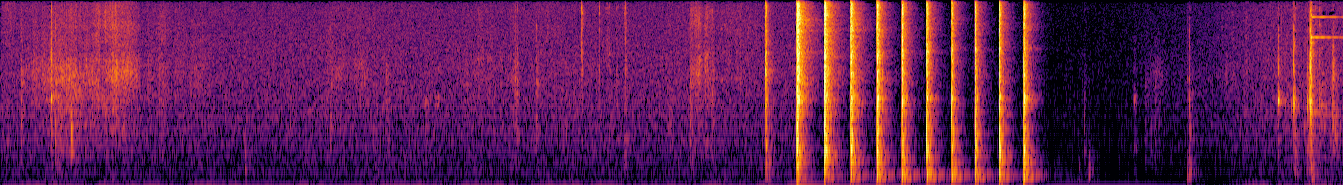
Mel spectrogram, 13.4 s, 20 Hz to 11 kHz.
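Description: A hammer drives a pin out of a Winchester Model 88 .308 lever-action rifle, with about a dozen quick, sharp metallic taps in a steady burst. A few softer knocks come before and after over a quiet bench.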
